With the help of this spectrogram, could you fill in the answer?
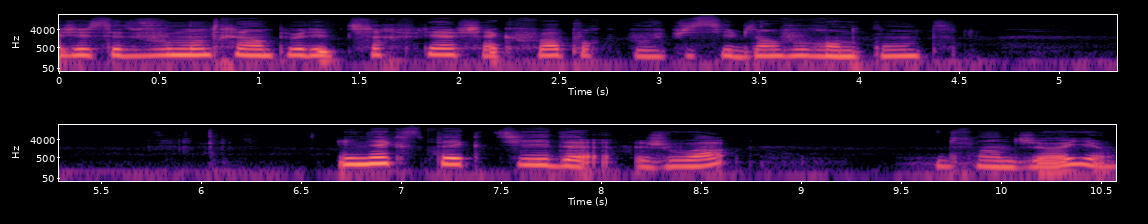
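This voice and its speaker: A woman casually unboxing and reviewing a fortune-telling card deck, talking hesitantly with many filler pauses. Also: medium pitch, dark tone, slightly rough, no room sound.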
